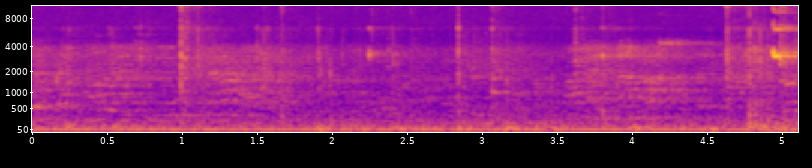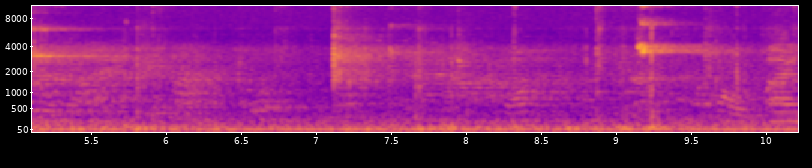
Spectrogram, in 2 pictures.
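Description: Badminton rally: rackets striking the shuttlecock in sharp cracks a couple of seconds apart, with shoes squeaking briefly on the hardwood floor, over a steady hum and background voices in the hall.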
